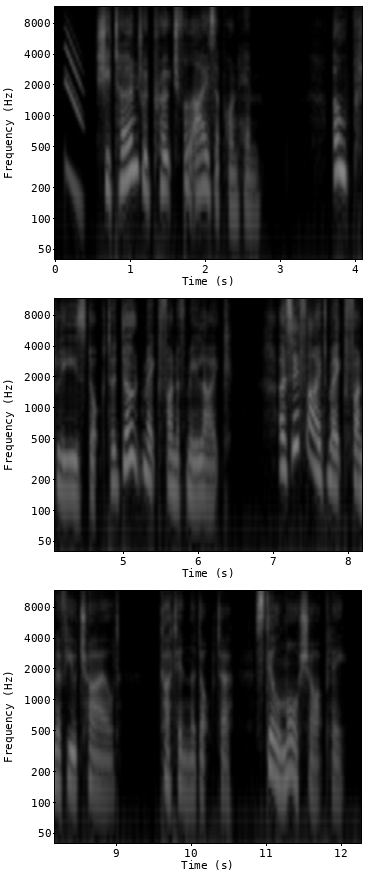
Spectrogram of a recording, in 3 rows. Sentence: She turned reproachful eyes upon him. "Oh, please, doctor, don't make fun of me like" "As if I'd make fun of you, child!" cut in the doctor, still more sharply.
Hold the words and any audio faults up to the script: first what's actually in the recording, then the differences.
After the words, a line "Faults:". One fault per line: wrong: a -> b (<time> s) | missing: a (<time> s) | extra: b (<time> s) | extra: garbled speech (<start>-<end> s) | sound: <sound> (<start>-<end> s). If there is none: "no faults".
She turned reproachful eyes upon him. "Oh, please, doctor, don't make fun of me like" "As if I'd make fun of you, child!" cut in the doctor, still more sharply.
Faults:
sound: chirp (0.1-0.4 s)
